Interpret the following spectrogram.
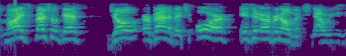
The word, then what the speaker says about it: Urbanovich: Okay, so the correct pronunciation is Urbanovich. Urbanovich.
